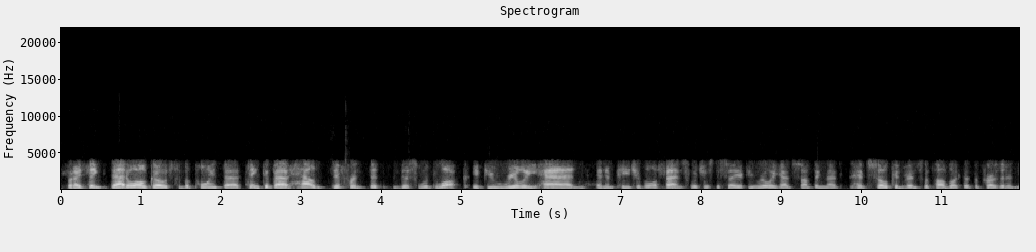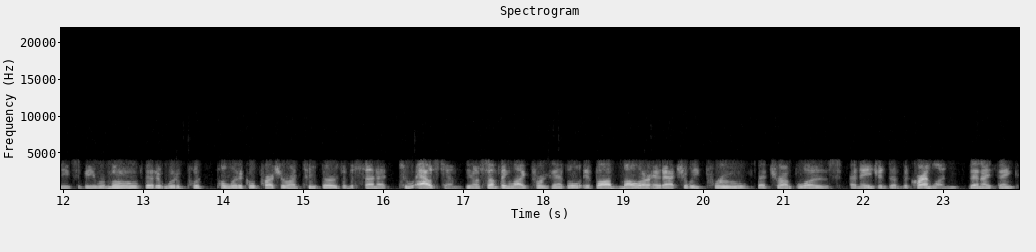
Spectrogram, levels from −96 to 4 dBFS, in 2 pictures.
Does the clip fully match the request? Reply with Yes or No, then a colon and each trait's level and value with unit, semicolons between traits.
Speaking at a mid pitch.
No: low, 105 Hz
